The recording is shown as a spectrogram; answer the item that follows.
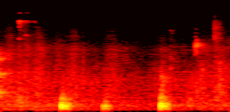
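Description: A dog whimpering: three short whimpers about half a second apart.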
